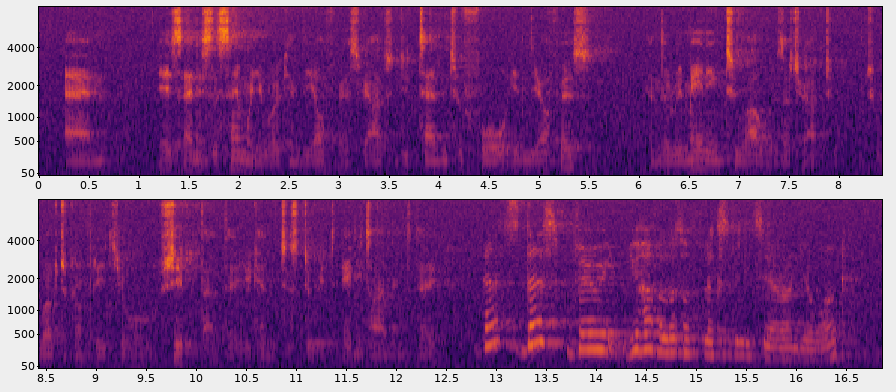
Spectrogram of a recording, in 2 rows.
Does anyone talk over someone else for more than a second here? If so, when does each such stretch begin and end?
none

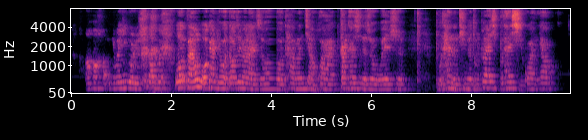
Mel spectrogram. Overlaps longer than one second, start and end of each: none

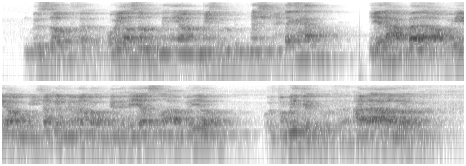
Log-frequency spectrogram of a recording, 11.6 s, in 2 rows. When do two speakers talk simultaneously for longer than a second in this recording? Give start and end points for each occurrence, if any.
9.4-11.0

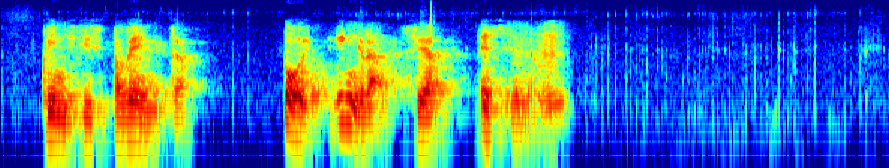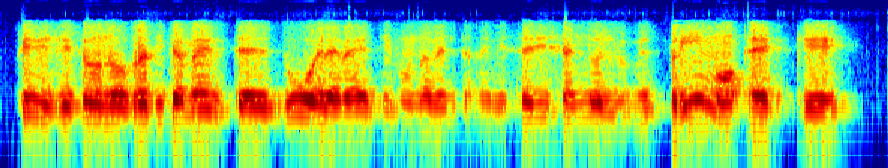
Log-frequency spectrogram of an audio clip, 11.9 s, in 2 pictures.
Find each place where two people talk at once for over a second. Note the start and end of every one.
none

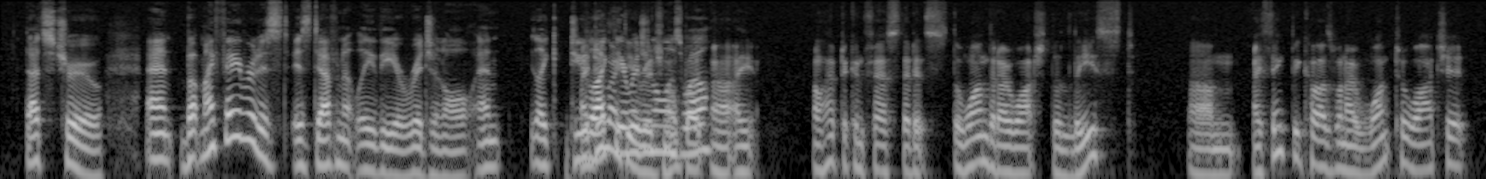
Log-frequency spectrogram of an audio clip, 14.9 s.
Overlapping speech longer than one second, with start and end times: 5.8-7.1

